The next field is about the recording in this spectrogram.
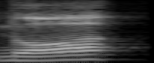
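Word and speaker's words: Ngô: Like Nudin Yem, how you say his name is Noah, because I know this because my mom's maiden name was Noah. NGO.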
